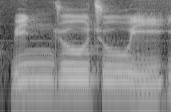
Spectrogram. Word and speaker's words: 민주주의: 조항에서 뭐랑 봐야 돼요 민주주의는 두 번째 단어의 첫음절 이외의 의는 이로 여기지 그지 이일로 가야 되겠지 왜냐면 이때 의가 단어의 음절이 아니니까 그럼 얘 발음을 어떻게 하라는 얘기야 민주주의이 이것으로 발음하기 이걸로 발음해도 되고 의로 발음해도 되고 왜냐면 여기 할 수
